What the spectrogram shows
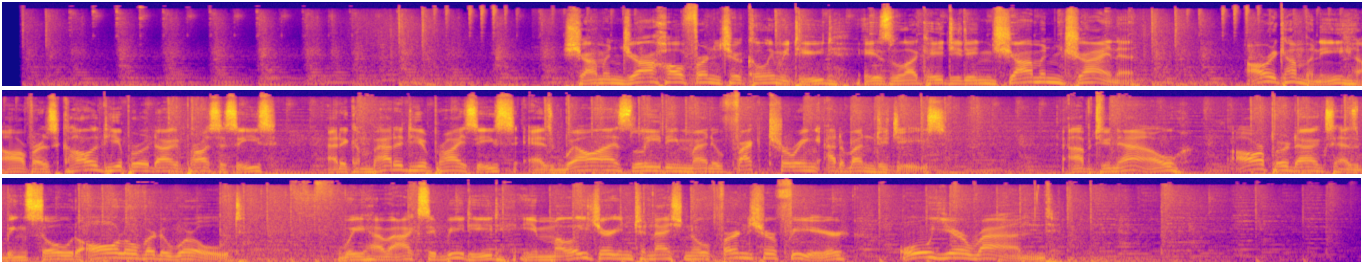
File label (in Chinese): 英文男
